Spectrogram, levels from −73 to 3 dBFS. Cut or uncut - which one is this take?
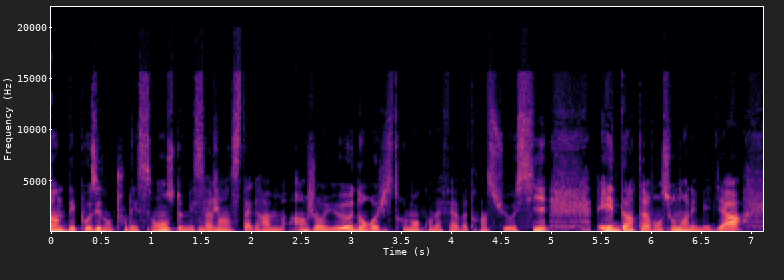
uncut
